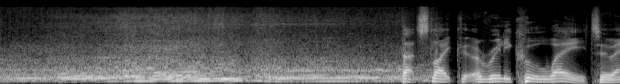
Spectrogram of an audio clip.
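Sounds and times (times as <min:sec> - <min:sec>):
motorbike engine revving and riding away: 0:00.0 - 0:04.4
speech: 0:04.0 - 0:06.1.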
